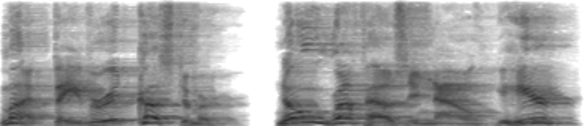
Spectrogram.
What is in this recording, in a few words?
Male Mech New Game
